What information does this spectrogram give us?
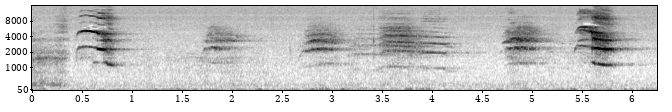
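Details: Juvenile red-tailed black cockatoos, still in adults' care, in Jarrah Forest near Jarrahdale give six thin, arched, raspy screeches about a second apart, soft and high-pitched as their voices aren't strong yet, over quiet background hiss.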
